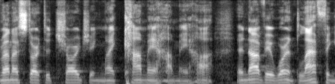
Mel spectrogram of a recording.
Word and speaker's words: Kamehameha: Kamehameha, I think, is the correct way of pronouncing that.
